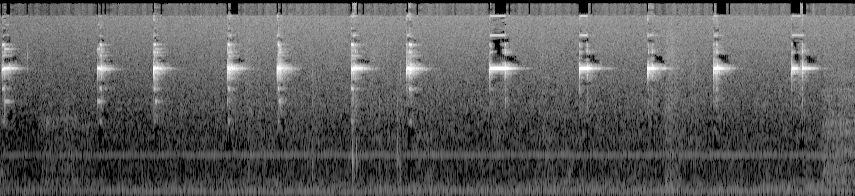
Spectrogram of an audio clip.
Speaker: now it seems to be working consistently where it wasn't before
